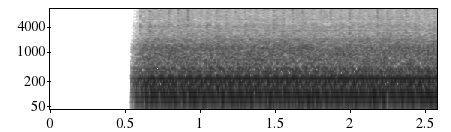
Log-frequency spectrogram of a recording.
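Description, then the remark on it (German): After a brief silence, two engines of the airship Italia, about 80 metres above the ground, suddenly roar back into life as it slowly begins to climb, settling into a steady, loud, droning hum with a deep throbbing rumble, running continuously. No one speaks. “2 Motoren werden wieder gestartet und langsam beginnt die Italia zu steigen.”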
